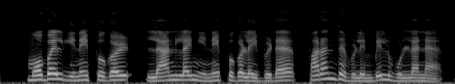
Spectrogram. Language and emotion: Tamil, neutral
